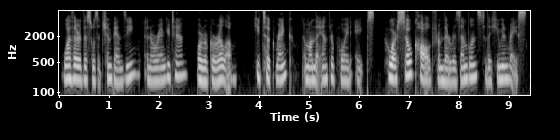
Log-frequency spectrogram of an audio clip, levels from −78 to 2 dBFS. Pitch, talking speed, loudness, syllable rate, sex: 200 Hz, 180 wpm, -20 LUFS, 5.5 syllables/s, female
